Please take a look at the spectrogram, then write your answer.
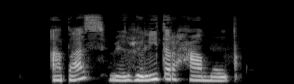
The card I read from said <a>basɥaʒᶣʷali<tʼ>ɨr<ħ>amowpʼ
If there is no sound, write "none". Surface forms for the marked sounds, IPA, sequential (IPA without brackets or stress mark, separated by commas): a, tʼ, ħ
